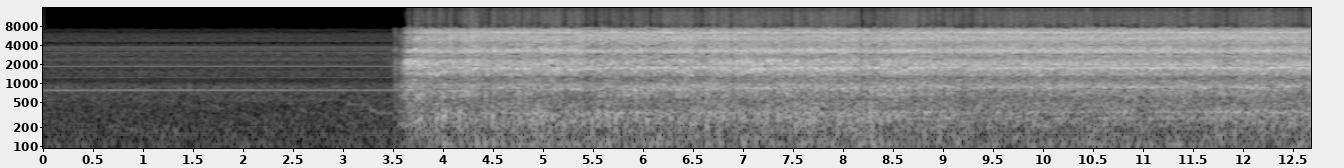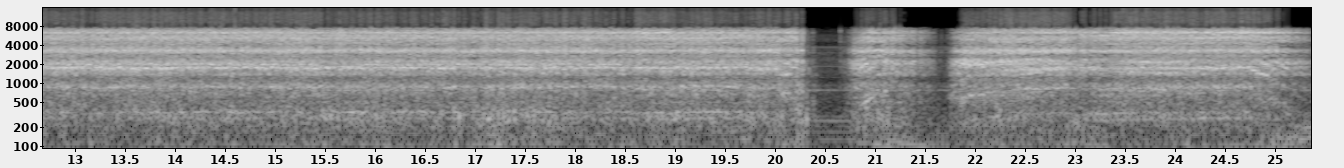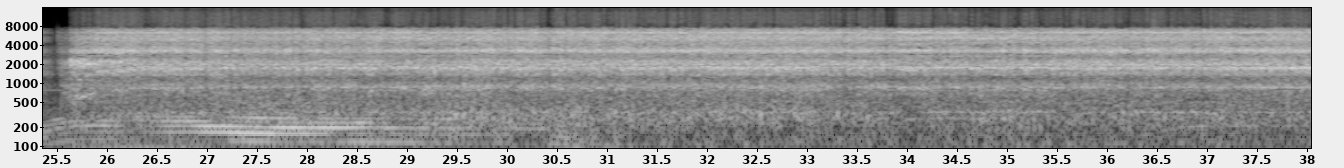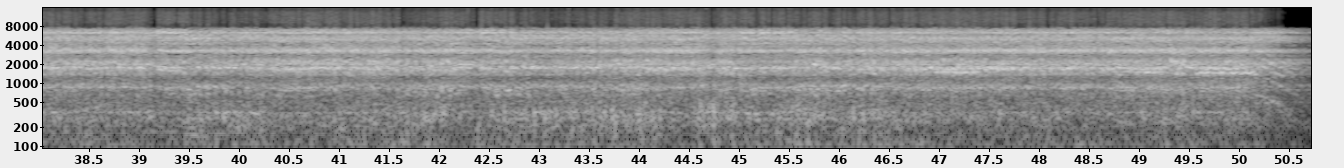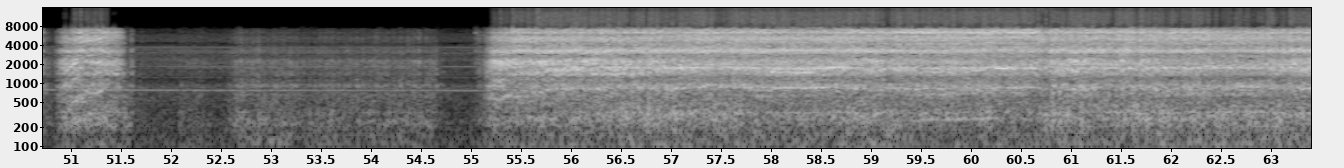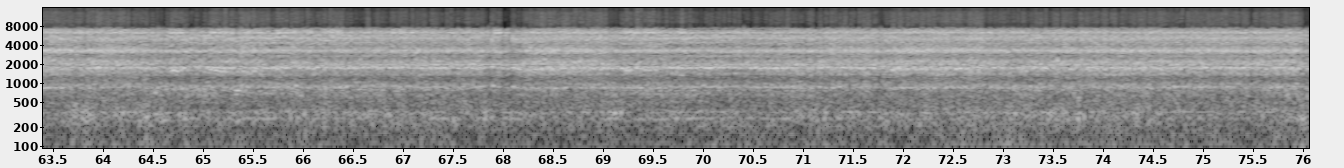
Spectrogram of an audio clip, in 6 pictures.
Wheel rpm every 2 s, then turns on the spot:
0, 30, 210, 220, 230, 230, 230, 230, 230, 210, 60, 190, 130, 220, 230, 230, 230, 230, 230, 230, 220, 230, 220, 220, 210, 60, 10, 80, 210, 220, 220, 230, 220, 230, 230, 230, 230, 230.
52-54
